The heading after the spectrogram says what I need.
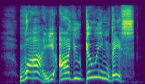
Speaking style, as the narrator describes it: Susan screamed

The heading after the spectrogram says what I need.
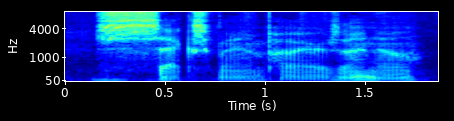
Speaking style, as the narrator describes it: muttered

